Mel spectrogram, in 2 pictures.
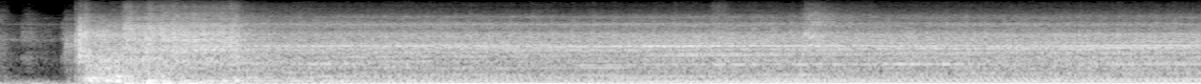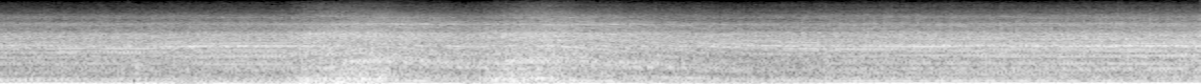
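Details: Kei car after its muffler was welded: the engine catches quickly and settles into an even, steady idle with no puffing, blowing or rattling from the exhaust. It sounds healthy.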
